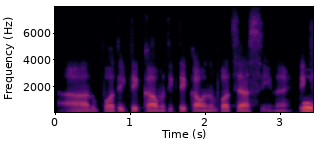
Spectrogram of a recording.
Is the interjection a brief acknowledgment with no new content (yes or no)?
no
